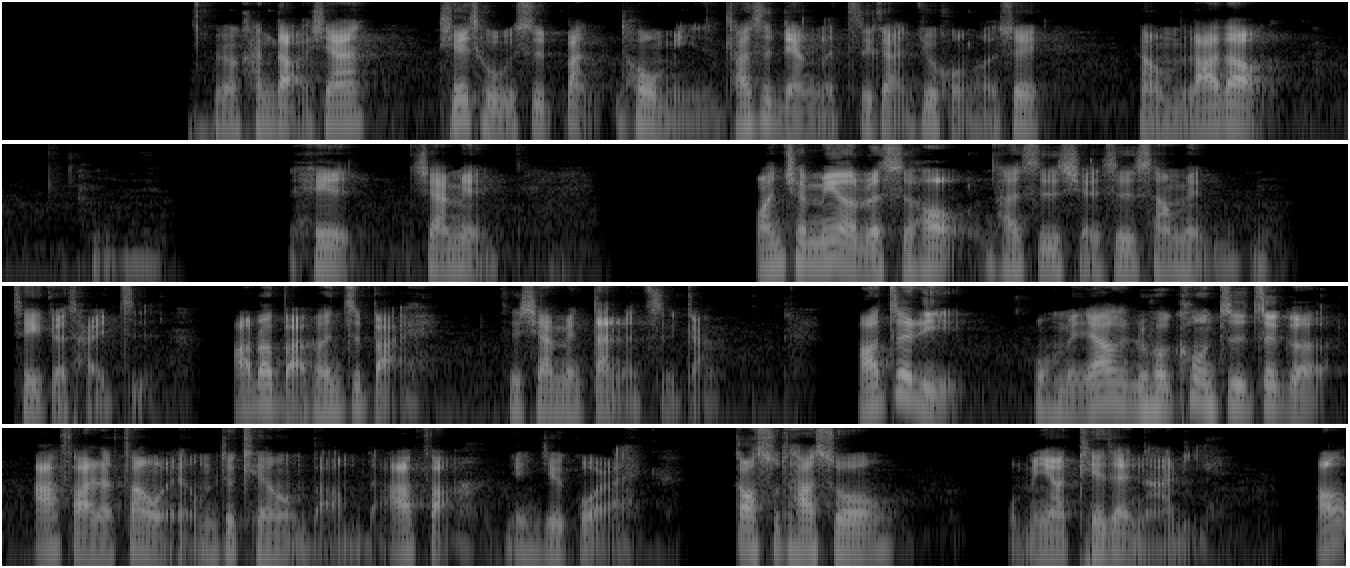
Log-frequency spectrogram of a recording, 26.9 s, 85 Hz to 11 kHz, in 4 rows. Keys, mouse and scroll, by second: 1.0-5.1 shift+middle drag, 5.1-8.0 drag, 14.4-23.6 drag.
